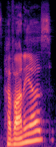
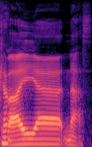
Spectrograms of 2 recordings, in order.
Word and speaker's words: Havaianas: If you guys know, this is from, I don't even know how to say it, but it's Havanias. It's like the end is like Havaianas.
